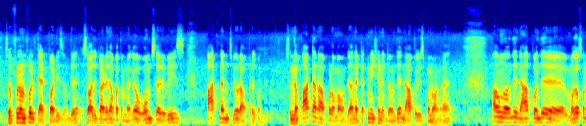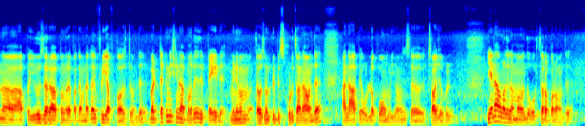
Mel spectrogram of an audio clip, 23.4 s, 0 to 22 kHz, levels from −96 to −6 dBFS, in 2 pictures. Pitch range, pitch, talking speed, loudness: 110-135 Hz, 120 Hz, 180 wpm, -21 LUFS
